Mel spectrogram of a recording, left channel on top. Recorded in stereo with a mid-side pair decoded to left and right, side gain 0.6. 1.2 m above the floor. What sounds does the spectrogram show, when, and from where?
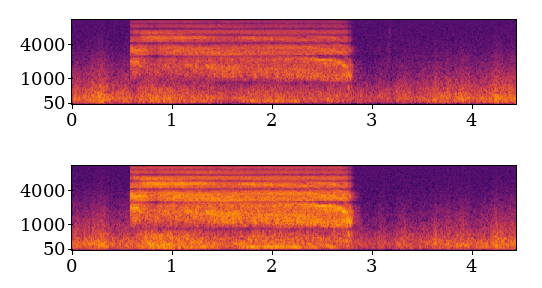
0.6 s a scream: 45° right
